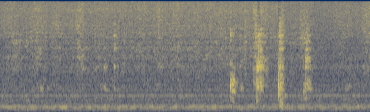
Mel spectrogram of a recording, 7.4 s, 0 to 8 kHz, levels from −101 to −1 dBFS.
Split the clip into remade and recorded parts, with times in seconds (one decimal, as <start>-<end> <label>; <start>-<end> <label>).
0.0-7.4 recorded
